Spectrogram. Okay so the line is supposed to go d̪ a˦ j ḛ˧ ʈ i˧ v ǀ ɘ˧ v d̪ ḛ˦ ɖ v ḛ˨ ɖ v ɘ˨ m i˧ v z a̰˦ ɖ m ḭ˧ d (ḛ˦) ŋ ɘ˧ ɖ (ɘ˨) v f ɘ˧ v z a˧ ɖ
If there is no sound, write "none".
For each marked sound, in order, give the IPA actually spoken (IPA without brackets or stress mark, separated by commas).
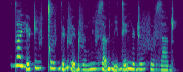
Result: ḛ˦, ɘ˧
